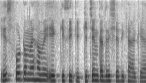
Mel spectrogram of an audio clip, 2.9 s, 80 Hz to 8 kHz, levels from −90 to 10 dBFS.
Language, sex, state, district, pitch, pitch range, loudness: Hindi, male, Himachal Pradesh, Shimla, 175 Hz, 165-195 Hz, -15 LUFS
